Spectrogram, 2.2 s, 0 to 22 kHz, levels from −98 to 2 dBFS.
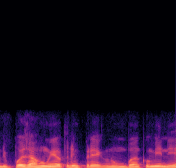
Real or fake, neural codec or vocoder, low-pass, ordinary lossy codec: real; none; 7.2 kHz; Opus, 32 kbps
